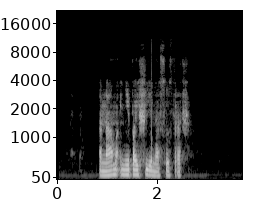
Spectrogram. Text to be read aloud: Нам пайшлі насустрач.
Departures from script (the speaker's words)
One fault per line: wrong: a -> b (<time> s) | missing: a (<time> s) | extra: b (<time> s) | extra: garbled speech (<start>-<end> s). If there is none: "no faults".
extra: не (1.3 s)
